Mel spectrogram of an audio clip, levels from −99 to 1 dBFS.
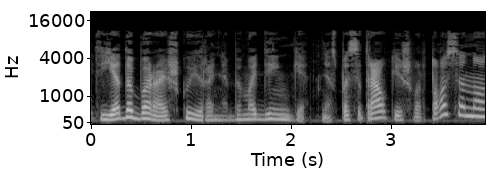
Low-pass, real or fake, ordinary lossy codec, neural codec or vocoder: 19.8 kHz; real; MP3, 48 kbps; none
